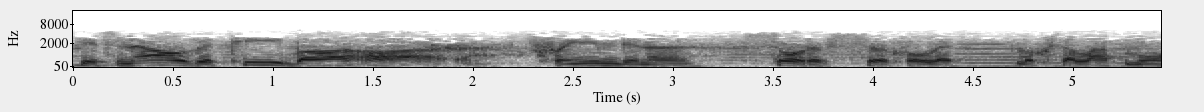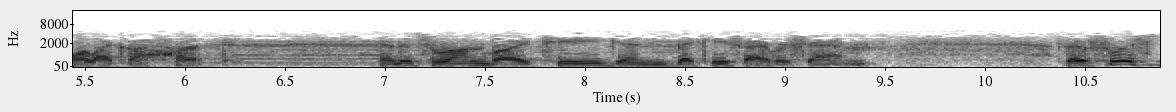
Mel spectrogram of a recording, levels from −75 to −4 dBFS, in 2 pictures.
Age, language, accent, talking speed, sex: 60-79, English, American, 155 wpm, male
